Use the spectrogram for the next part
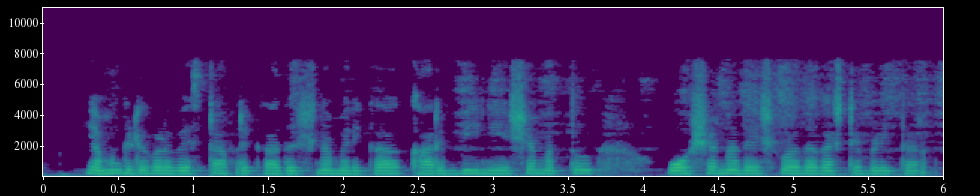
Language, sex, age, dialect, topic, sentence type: Kannada, female, 18-24, Northeastern, agriculture, statement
